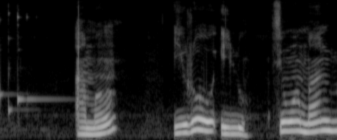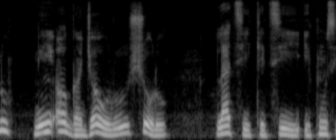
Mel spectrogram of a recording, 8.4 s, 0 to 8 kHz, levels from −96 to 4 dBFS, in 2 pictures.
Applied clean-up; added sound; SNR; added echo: none; none; none; none.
